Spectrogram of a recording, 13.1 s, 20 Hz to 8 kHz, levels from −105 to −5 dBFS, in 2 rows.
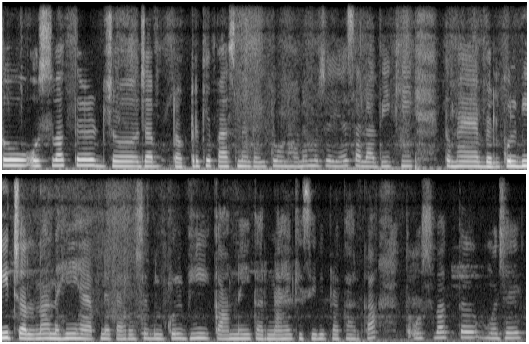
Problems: constant background noise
